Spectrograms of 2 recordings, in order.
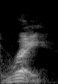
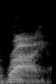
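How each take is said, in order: First: The vowel does not match the end of samurai. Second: The vowel matches the end of samurai.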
